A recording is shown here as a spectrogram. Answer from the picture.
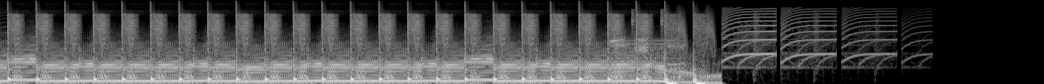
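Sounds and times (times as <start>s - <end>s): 
phonk music: 0.0s - 7.6s.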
